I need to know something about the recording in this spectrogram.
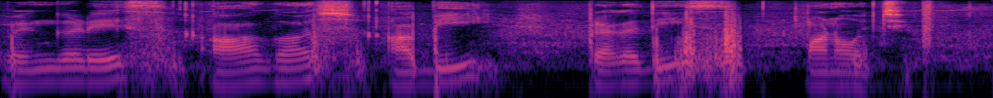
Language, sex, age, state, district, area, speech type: Tamil, male, 18-30, Tamil Nadu, Mayiladuthurai, urban, spontaneous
